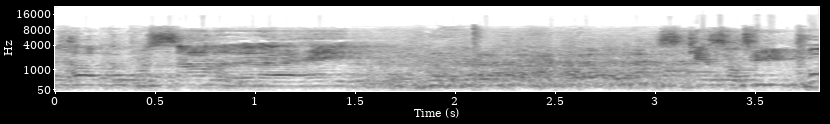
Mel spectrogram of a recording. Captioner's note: audience laughing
